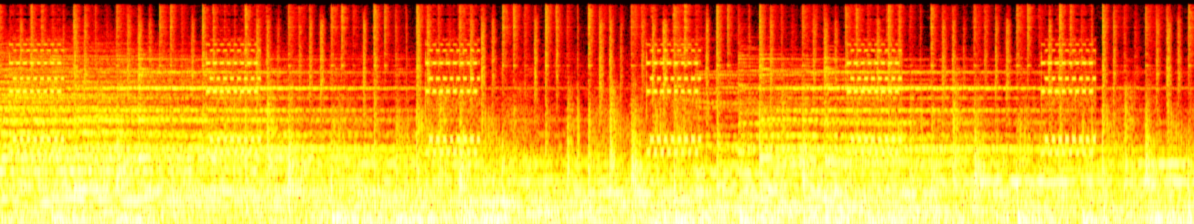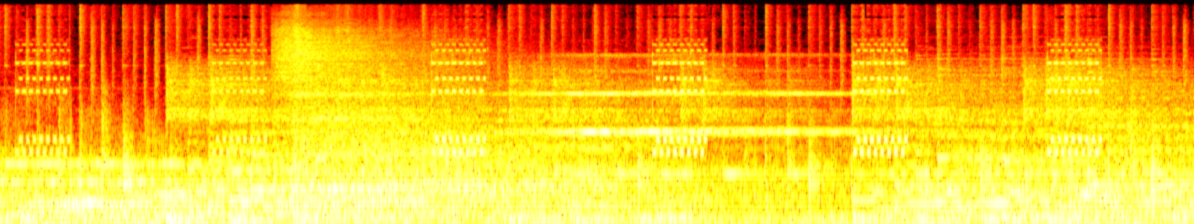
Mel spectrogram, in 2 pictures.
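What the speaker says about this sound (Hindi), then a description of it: "फोन तो यही कहीं बज रहा है" A mobile phone ringtone plays continuously, a bright repeating electronic melody with a steady pulsing pattern, loud and close, with no one talking over it.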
